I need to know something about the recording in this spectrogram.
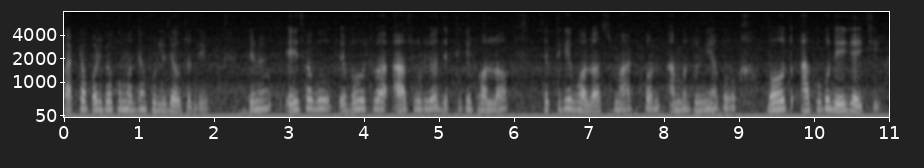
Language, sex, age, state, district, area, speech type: Odia, female, 45-60, Odisha, Cuttack, urban, spontaneous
